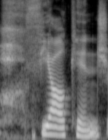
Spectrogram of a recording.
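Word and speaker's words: Fjällkinge: I want to say it's like Fjallkinge or something like that. Like I think that FJ is like a Fja.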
